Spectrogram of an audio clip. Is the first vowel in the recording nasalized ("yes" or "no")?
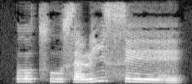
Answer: no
